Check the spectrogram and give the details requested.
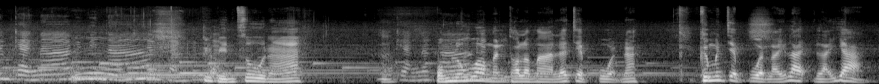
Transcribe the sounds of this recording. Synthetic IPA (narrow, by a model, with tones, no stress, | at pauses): t̪ʰiː˥˩pi˨˩˦nsuː˥˩na˦˥ | pʰo˩˦mɾuː˦˥waː˥˩ma˧nt̪ʰɔː˧la˧maː˧nlɛ˦˥t͡ɕe˨˩p̚ːu˨˩ət̪̚na˦˥ | kʰɯː˧ma˧nt͡ɕe˨˩p̚ːu˨˩ət̪̚laː˩˦jlaː˨˦jlaː˩˦jːaː˨˩ŋ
